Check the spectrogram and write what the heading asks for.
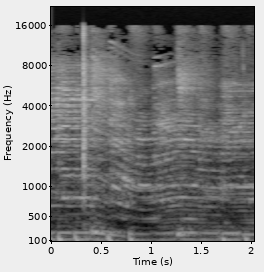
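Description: Music with a steady beat played from a vinyl record on a Dual 1257 turntable running at 45 rpm.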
